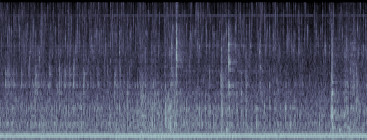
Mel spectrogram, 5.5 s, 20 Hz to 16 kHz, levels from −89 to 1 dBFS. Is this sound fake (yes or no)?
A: yes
